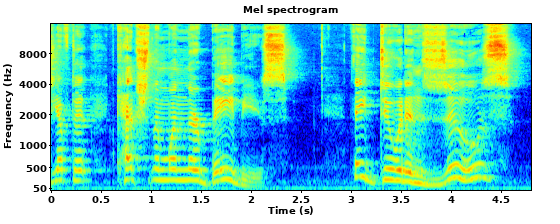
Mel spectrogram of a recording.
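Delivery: put-on high kid's voice; child arguing. A narrator's reading. Billy and Paul bickering about wild animals, high child voice. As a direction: argue like a little boy. Sibling argument.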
